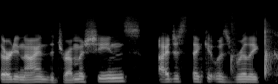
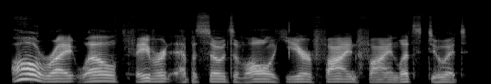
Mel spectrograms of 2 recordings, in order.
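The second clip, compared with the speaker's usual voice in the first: put-on exasperated voice, louder; 5 dB louder than usual. Doing an impression of Adam Z for the others: exasperated Adam Z impression. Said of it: "Exasperated right from the start".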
